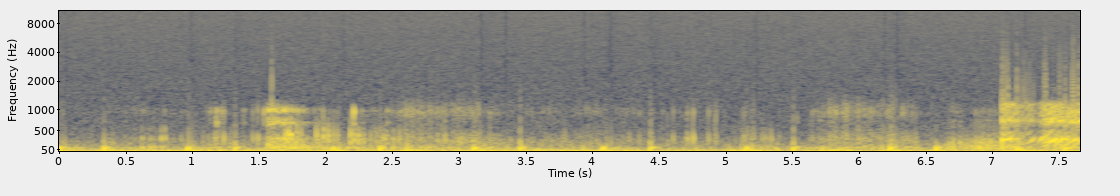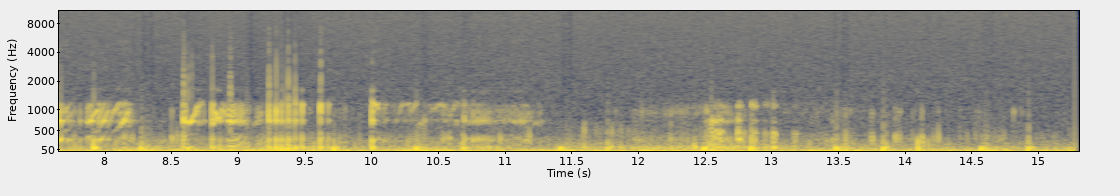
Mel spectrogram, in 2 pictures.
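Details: Stethoscope on own abdomen; watery sounds heard even near the heart; loud continuous low gurgling and rumbling with bubbling bursts: active bowel sounds (borborygmi).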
